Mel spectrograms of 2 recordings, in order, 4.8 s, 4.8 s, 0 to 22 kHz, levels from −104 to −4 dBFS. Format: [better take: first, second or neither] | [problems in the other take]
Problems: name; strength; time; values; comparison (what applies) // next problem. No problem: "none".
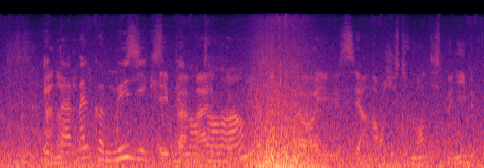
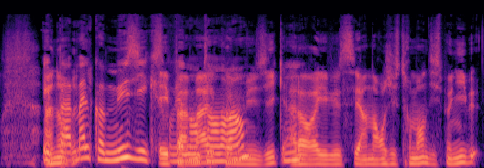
second | wind noise on the microphone; heavy; as loud as the speech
